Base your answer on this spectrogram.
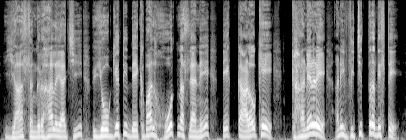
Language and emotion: Marathi, disgusted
